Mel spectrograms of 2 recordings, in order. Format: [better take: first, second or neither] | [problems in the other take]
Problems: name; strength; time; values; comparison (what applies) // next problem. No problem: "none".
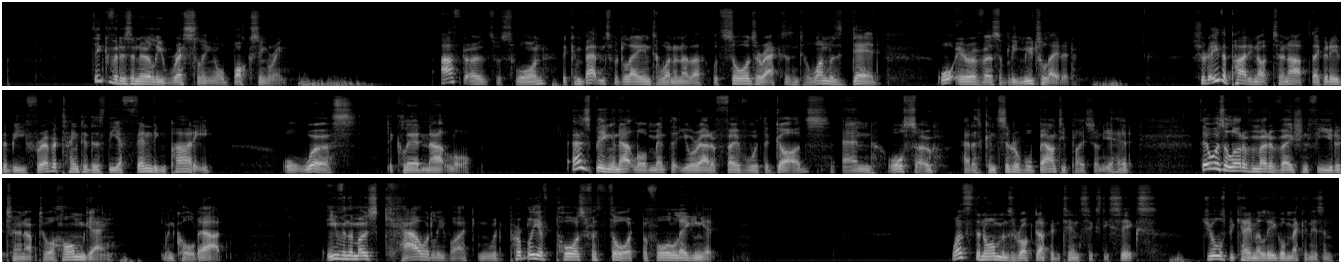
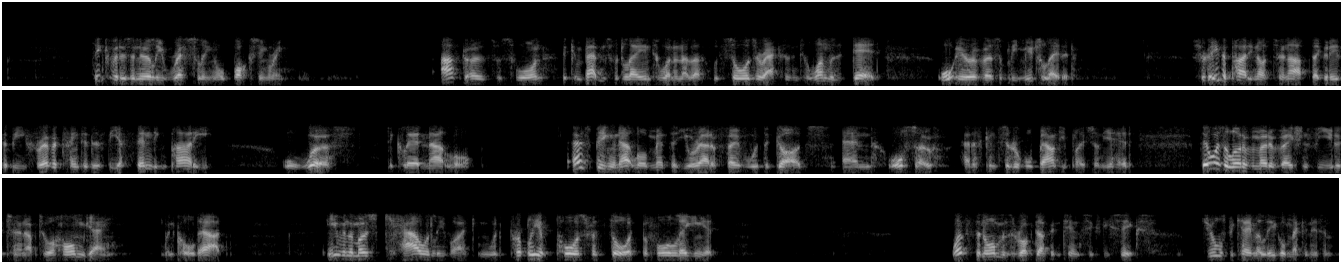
first | phone-call audio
